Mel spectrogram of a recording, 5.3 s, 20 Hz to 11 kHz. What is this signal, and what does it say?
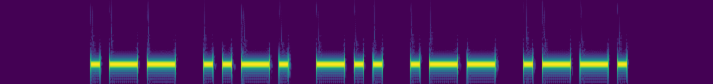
Morse code, heard as a keyed tone, about 17 wpm, 700 Hz. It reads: WFDWP
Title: Code Groups - 5 Letters - 17wpm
